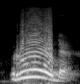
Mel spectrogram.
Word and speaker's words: rude: RU, यहाँ पे spelling mistake हुआ है लगता है। RUDE, उस बीच वाला आर को थोड़ा काट दीजिए। रूड, ठीक है, रूड।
